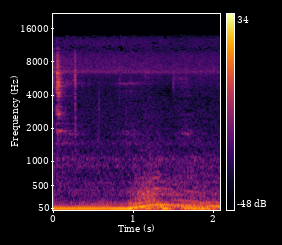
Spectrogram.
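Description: Ford Focus RS's 2.3-litre EcoBoost four-cylinder engine idling, heard from inside the cabin, rising in a short rev about a second in and then falling back.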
